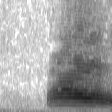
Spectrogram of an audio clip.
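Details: Domestic cat attacking and biting its owner indoors gives one loud rising-then-falling meow of about half a second, rich in harmonics, after a quiet start.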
